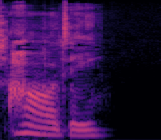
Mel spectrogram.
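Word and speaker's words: Hardie: Hardy. – Can you spell that, please? – Yes, it's H-A-R-D-I-E.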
